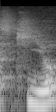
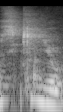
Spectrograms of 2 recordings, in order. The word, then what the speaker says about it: Skyjo: Il semblerait qu'on devrait dire Skio parce que le J en allemand se prononce Skiyo.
